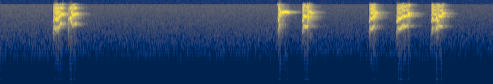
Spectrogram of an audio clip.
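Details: Rosy-faced lovebirds, three caged together by a window, give sharp high chirps: a quick double note, a pause, then a paired note and three rapid chirps.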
